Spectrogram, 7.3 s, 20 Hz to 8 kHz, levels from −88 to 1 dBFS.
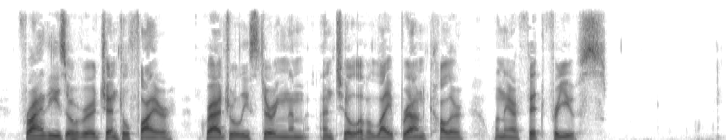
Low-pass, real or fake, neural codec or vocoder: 7.2 kHz; real; none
